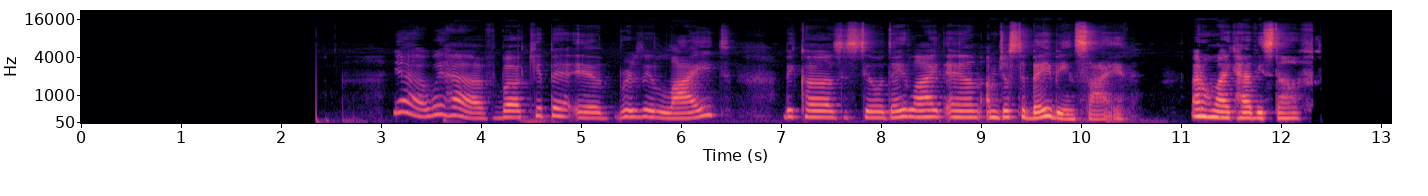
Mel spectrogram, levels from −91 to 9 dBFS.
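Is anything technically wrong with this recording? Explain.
Yes. Automatic gain rising occurs twice: from 3.1 to 6.41 s the level climbs by about 8 dB, and from 7.21 to 10.36 s by about 7 dB. The gain control judged the input too quiet and raised its gain step by step over roughly three seconds each time, so speech and background noise swell together. That slow, joint rise distinguishes it from compressor pumping, which breathes quickly around individual syllables.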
